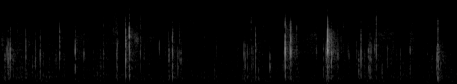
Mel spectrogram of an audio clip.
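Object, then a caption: Foil-laminate sachet filled with mud mask. A flat, filled foil-laminate mud mask sachet is turned over in the hands while fingernails tap and scratch its surface. Quiet, irregular, bright crinkly ticks and scratches come in uneven bursts, each dying away almost instantly with no ring.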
